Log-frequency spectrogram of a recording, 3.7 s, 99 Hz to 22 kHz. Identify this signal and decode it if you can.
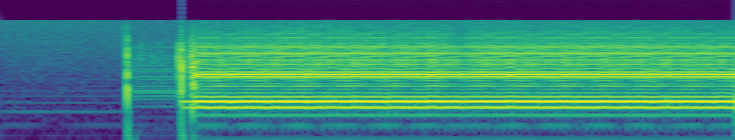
Dial tone (North America), 350 + 440 Hz, with noise.
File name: phonetrips / EvanNX11HQ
